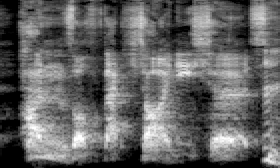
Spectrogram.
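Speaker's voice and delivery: very loud, booming movie-character voice. Speaker quotes a character's line she and her sister always repeat, imitating a character's line. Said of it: "He's like".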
